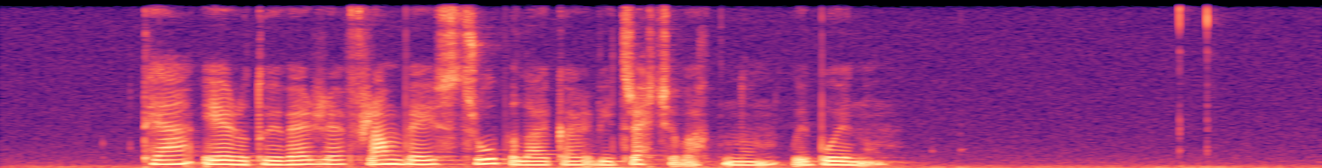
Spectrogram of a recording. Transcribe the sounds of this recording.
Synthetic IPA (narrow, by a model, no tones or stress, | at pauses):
t̪ʰɛːɛɾʊt̪ʰʊjʋɛrɪfɾamʋɛjst̪ʰɾuːpəlajkaɹʋiːt̪ʰɾɛt͡ʃə̰ʋa̰t̪nʊnʊ̰jbʊjnʊn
